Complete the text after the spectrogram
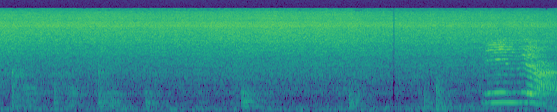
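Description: A spatula scrapes a frying pan.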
